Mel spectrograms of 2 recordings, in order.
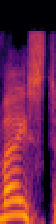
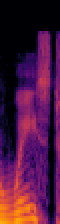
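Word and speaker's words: Wiest: I saw okay Dian viist was or waste Weist I'm so sorry don't know how to pronounce your last name I think it's vist I think it's pronounced vist nailed it was the first to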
